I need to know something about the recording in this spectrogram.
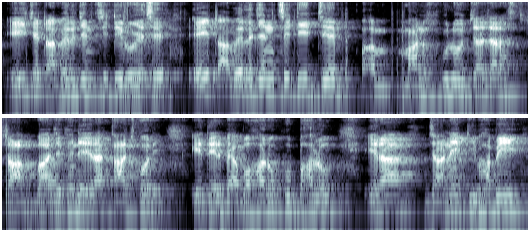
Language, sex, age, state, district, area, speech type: Bengali, male, 30-45, West Bengal, Purba Medinipur, rural, spontaneous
